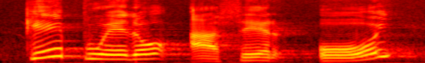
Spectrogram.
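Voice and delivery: playful, rocking lilt swinging up and down through the question. Spanish lesson on voice intonation, repeating a question with swinging question intonation. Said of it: "Es como un pequeño columpio que vamos haciendo jugando con la voz".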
